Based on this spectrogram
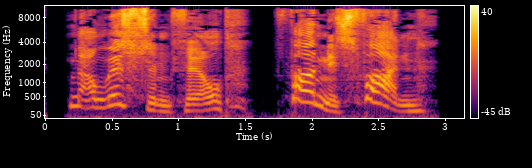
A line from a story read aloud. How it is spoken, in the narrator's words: the Dutchman cries angrily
